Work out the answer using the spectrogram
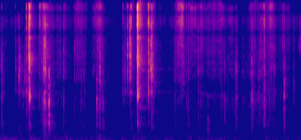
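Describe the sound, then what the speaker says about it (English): A corner rounder punch trims paper corners, giving a few sharp crisp clicks and snips with quiet paper rustling between them, close by. "I'm going to cut off the edges here. And use my corner rounder."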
